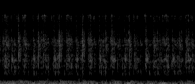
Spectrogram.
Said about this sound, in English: Now I am typing on a keyboard with Gateron blue switches to see how much of my voice versus how much of the keyboard it rejects.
